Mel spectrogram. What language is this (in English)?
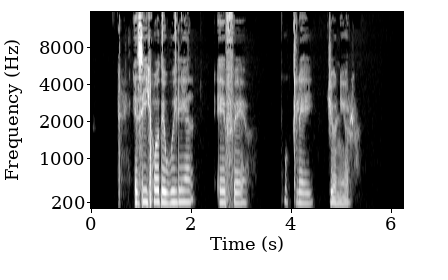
Spanish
